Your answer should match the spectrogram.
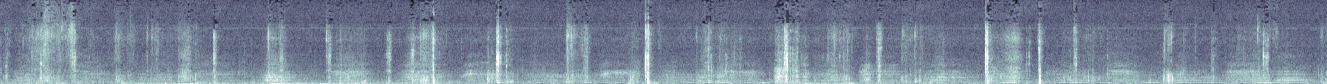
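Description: Footsteps crunching over dry pine needles, leaf litter and rock, an uneven walking rhythm with sharp clicks and crunches every half second to a second.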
